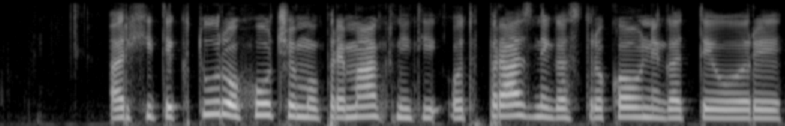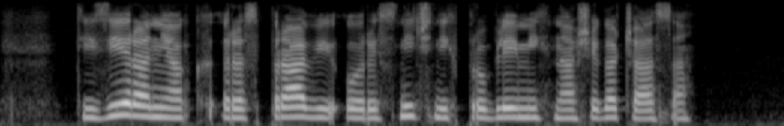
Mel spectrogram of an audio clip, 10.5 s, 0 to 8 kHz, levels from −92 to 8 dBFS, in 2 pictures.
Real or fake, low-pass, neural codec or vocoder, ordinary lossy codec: real; 7.2 kHz; none; none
